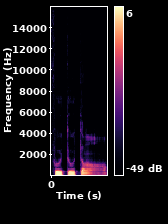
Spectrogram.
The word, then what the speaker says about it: fututum: You would nasalize this, so it would be pronounced fututon, fututon. You kind of swallow, nasalize that M.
